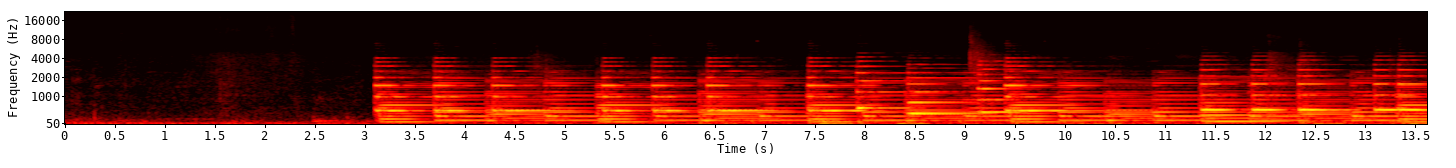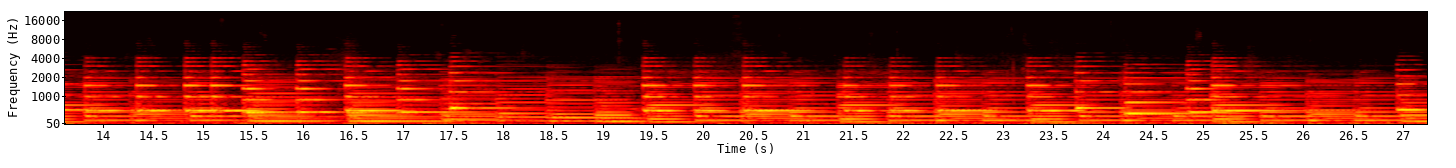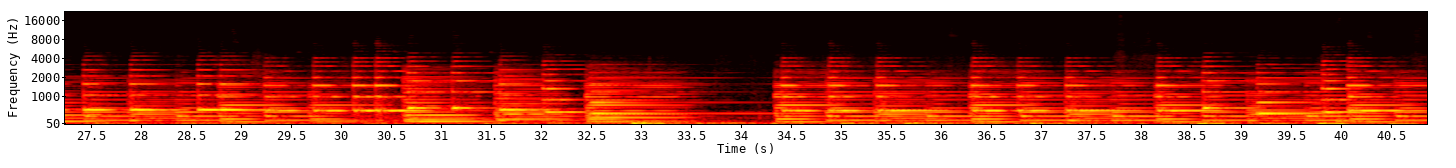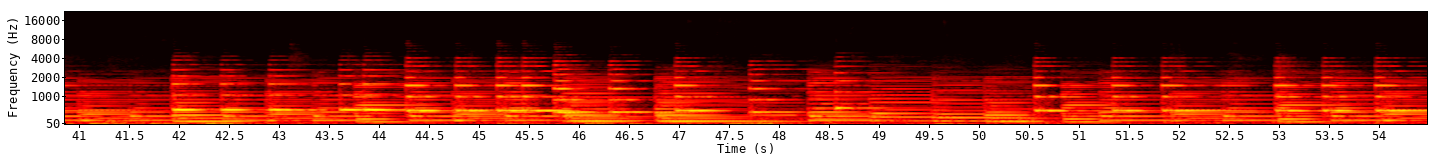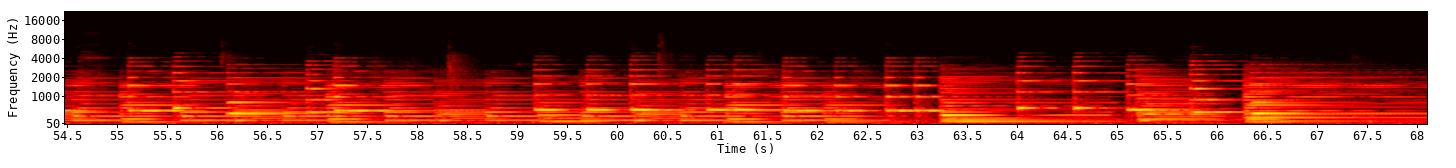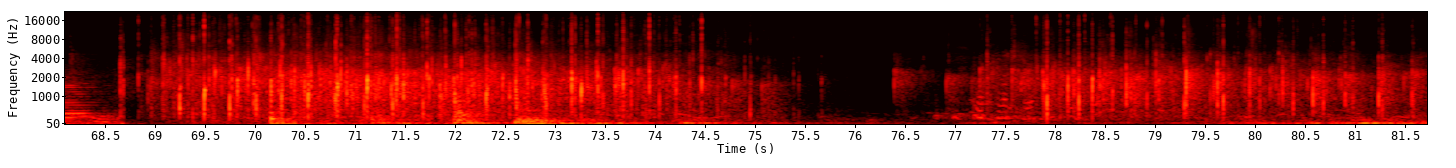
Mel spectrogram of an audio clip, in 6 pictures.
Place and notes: {
  "title": "refrath, waldorfschule, aula, vorspiel - refrath, waldorfschule, aula, vorspiel 05",
  "description": "alljährliches klavier vorspiel der Klavierschüler in der schulaula.hier: die weihnachtslieder auswahl\nsoundmap nrw - weihnachts special - der ganz normale wahnsinn\nsocial ambiences/ listen to the people - in & outdoor nearfield recordings",
  "latitude": "50.96",
  "longitude": "7.11",
  "altitude": "74",
  "timezone": "GMT+1"
}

